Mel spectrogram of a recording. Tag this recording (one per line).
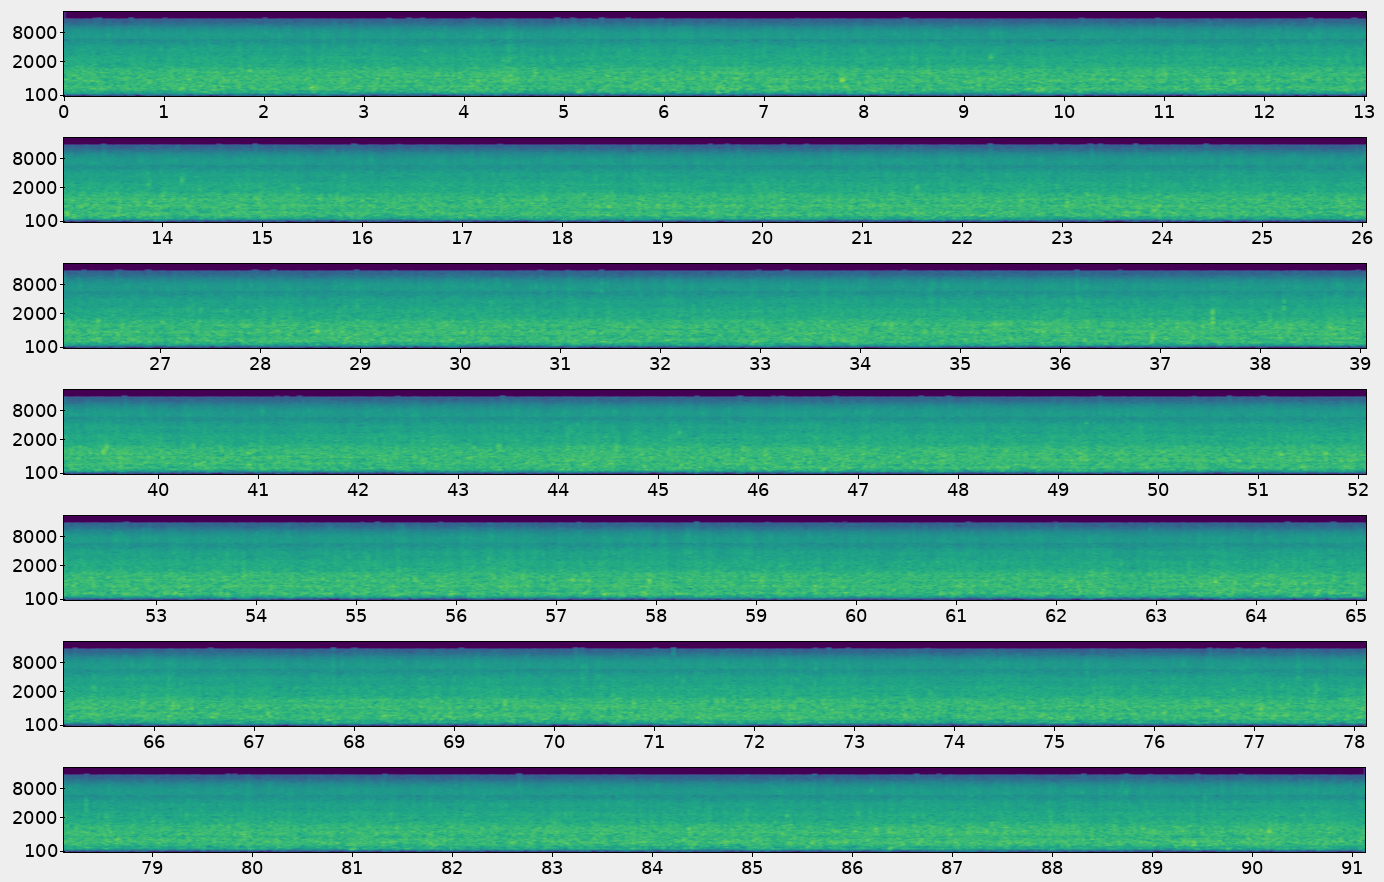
field-recording
nature
river
south-spain
stream
water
